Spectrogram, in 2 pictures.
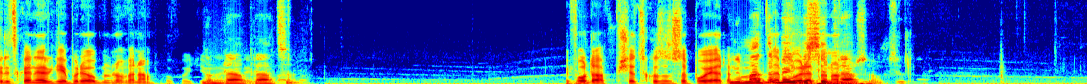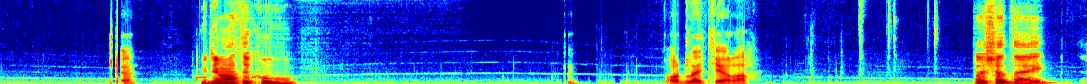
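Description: A man talks with animation, close to a microphone, in short bursts.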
